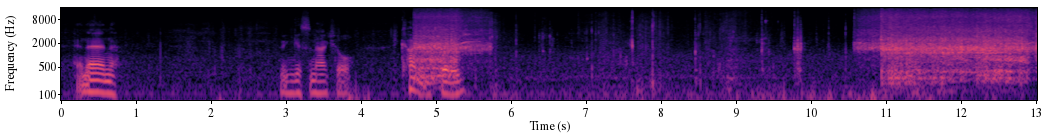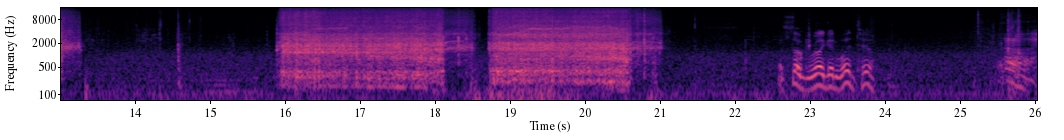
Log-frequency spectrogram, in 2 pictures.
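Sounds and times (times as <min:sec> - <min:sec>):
battery chainsaw cutting wood: 0:04.6 - 0:05.9, 0:10.6 - 0:13.3, 0:15.9 - 0:21.1.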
